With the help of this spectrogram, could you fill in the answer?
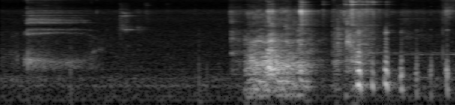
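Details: Jaxon, a Border Collie, having fun chasing squirrels: a rough, noisy growling burst midway, then a run of short sharp barks spaced roughly every quarter second at the end, with a faint whine early on.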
